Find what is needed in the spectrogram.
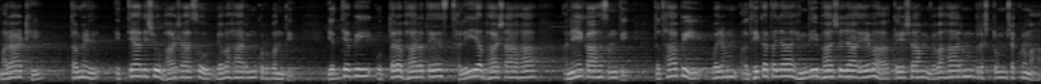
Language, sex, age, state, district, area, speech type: Sanskrit, male, 18-30, Karnataka, Uttara Kannada, rural, spontaneous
